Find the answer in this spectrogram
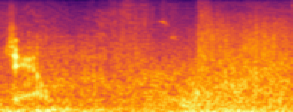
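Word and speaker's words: gaol: isn't oldfashioned spelling of jail of course it is yep uh generally joking in community as gol but it is jail anyway so now you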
